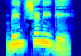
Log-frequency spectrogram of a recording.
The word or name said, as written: ಬಿಜ್ಜಣಿಗ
